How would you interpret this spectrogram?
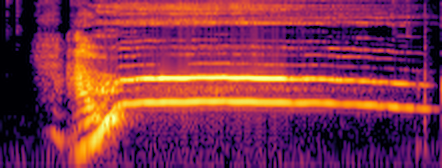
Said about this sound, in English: Did you hear that? It sounded like a werewolf.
